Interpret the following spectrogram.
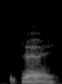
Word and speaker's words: veulent: So we have an L there, no? An L. We hear an L on the end there. We have V-E-U-L-E-N-T. The E-N-T on the end of verbs isn't pronounced, no? But it does make us hear that L.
